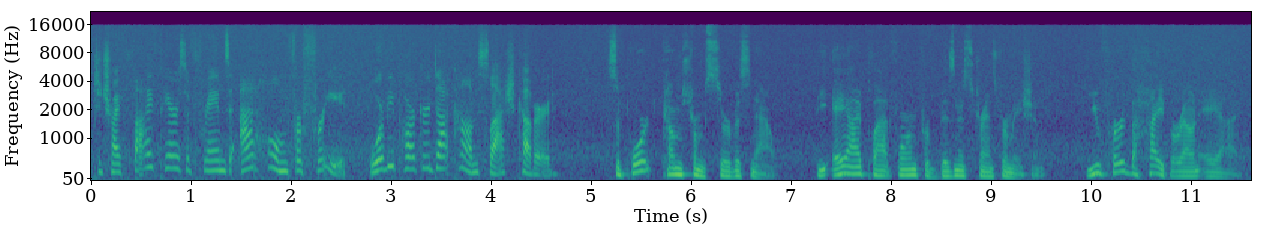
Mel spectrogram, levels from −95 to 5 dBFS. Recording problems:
hiss; noticeable; throughout; 10 dB below the speech

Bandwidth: 15.5 kHz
